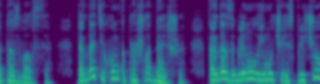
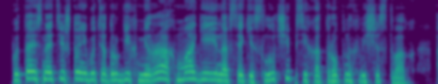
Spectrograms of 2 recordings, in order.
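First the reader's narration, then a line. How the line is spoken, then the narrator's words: Plain. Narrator (Russian): ответил Фил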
